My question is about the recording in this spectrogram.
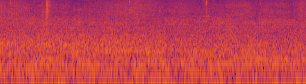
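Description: Ice rink arena ambience: a steady low rumble with faint music over the public-address system holding sustained notes.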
